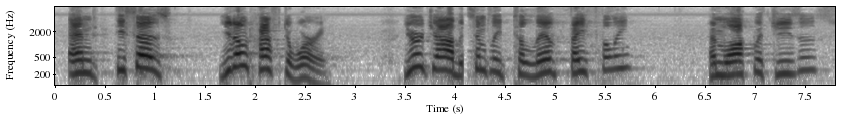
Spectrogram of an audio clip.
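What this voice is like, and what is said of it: Oklahoma accent. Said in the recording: “My Oklahoma accent is really coming out right now.”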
